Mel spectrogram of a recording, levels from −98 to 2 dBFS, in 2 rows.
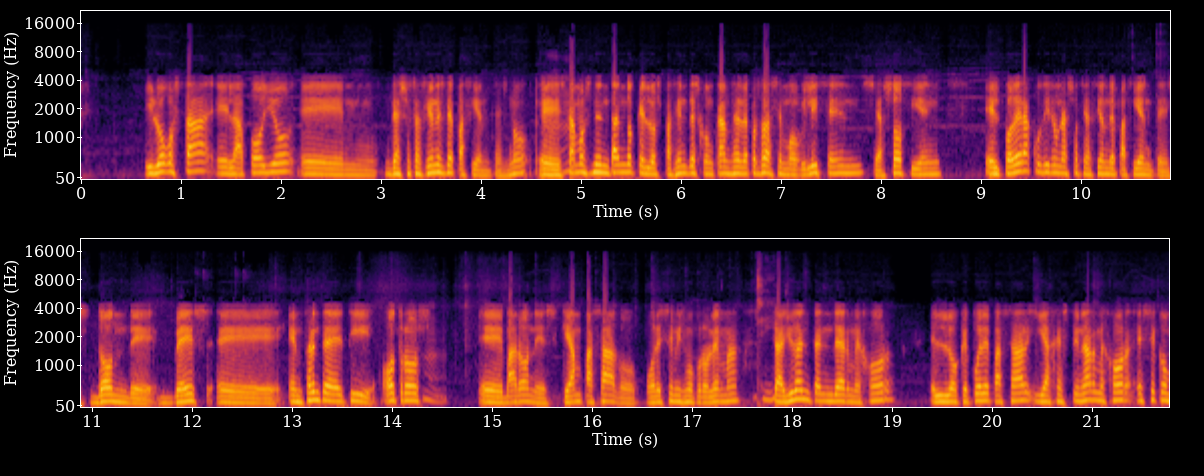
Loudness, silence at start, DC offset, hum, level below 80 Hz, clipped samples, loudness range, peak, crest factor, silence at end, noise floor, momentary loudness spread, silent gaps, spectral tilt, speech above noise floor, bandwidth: -17 LUFS; 0.65 s; under 0.1%; none; -48 dBFS; under 0.1%; 2 LU; 0 dBFS; 16 dB; 0 s; -60 dBFS; 7 LU; none; -7.5 dB/octave; 43 dB; 9 kHz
